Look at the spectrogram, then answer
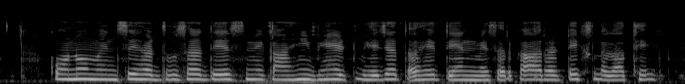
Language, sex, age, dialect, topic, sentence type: Chhattisgarhi, female, 18-24, Northern/Bhandar, banking, statement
